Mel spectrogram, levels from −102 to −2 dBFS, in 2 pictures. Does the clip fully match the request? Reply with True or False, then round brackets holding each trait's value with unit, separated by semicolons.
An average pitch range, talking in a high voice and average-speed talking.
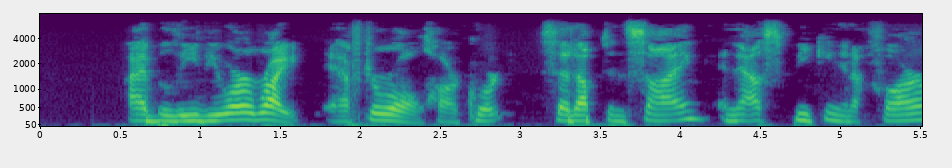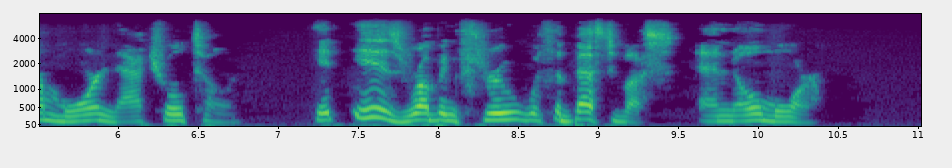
False (3.6 semitones; 160 Hz; 175 wpm)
